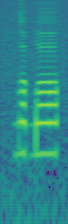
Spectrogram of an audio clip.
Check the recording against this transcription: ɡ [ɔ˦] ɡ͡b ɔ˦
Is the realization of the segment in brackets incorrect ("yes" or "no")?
no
